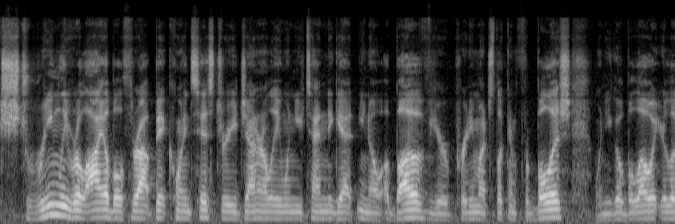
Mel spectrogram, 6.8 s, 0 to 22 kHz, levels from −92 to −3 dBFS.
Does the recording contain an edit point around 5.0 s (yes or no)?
no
